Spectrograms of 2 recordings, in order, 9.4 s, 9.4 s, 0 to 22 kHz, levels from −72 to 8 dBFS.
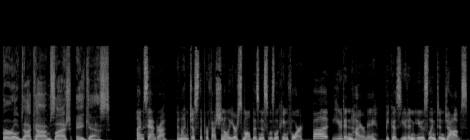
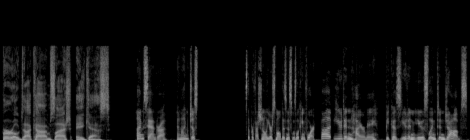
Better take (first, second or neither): first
